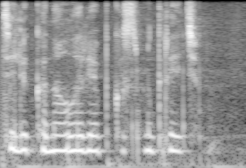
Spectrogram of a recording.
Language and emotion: Russian, neutral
